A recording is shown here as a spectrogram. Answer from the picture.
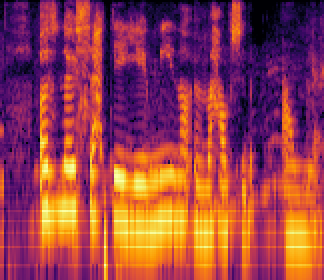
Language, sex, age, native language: Icelandic, female, 18-19, Romanian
